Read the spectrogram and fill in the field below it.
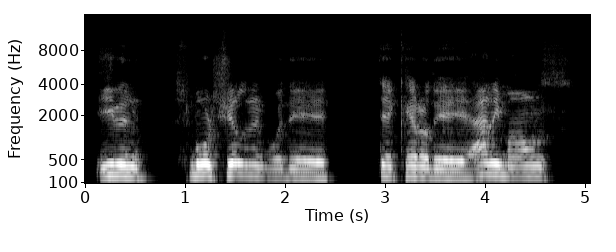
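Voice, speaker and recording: This man speaks at a very slow pace and a high pitch. His intonation is monotone and flat. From Italy. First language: Italian. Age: 80s+. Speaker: retired surgeon. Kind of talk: interview. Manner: halting.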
